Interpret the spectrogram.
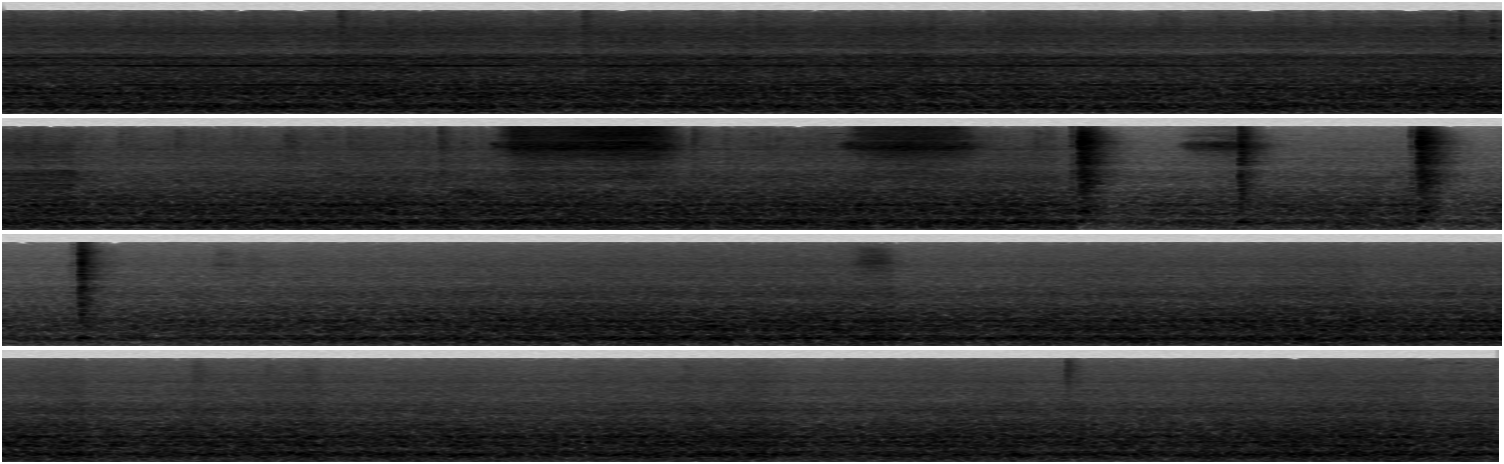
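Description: Electric commuter train standing at a station, its on-board equipment giving a steady hum. About ten to twelve seconds in come a few short hisses of compressed air, then several sharp clicks, and around the same time a lower tone cuts out and the sound drops a little.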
